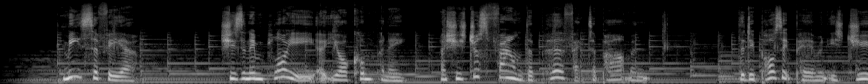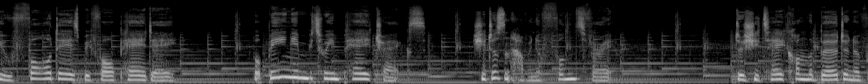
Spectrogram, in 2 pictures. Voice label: Corporate Reel

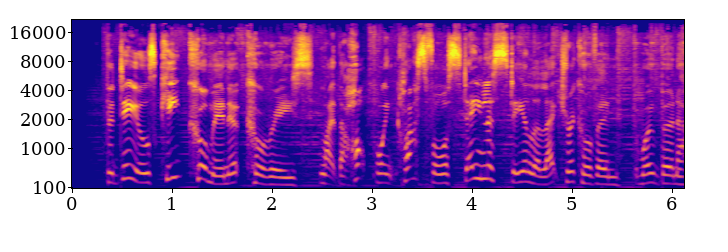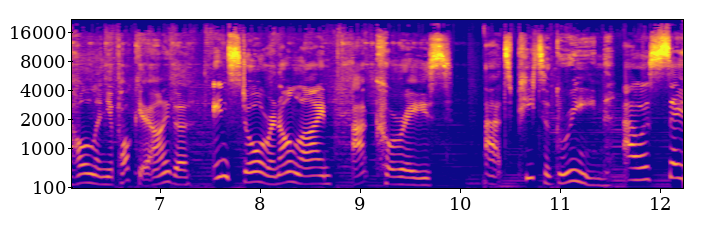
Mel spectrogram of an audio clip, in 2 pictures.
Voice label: Commercial

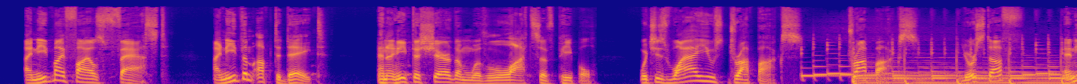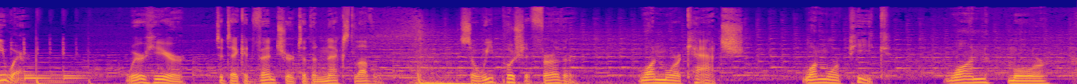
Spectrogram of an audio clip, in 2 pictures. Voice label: Commercial

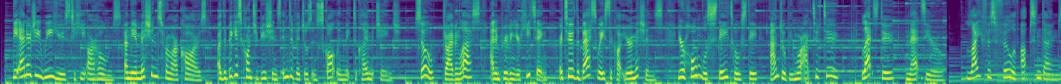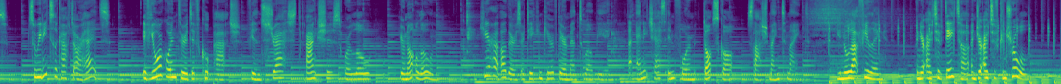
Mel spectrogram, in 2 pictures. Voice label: COMMERCIALS

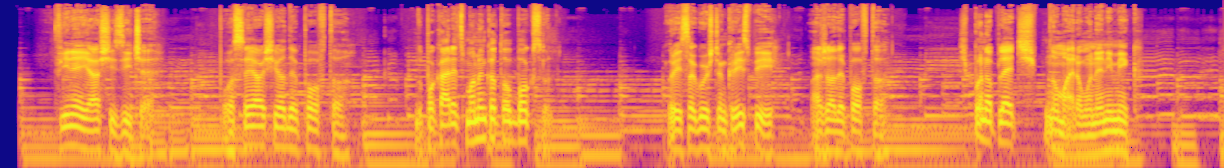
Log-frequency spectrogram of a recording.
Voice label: Romanian

